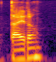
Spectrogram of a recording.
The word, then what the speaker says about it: Tidal: Yo la voy a llamar Tidal, ¿vale? Aunque en español podría ser Tidal. Aquí en España eh, se diría Tidal, pero en realidad su pronunciación correcta, si no que me lo corrija, se llamaría Tidal. ¿No? – Eh, correcto, se llama Tidal.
